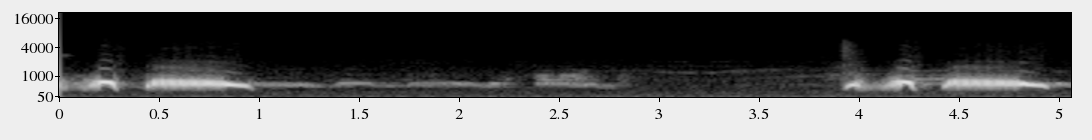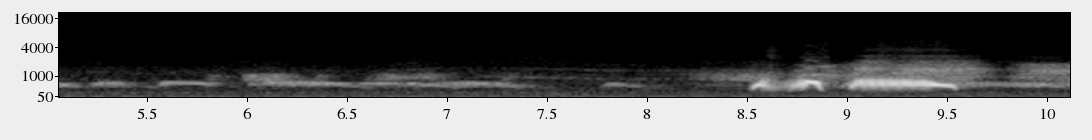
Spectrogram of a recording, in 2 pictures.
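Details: Decoy spotted dove cooing steadily to urge wild doves to call: three repetitions about four seconds apart, each two short clipped notes then a long, loud, buzzing coo, separated by soft murmured coos.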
